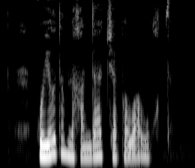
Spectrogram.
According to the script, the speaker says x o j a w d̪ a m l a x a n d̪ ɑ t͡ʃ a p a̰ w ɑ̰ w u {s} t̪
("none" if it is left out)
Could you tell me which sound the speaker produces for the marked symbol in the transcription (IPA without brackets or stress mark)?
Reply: x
